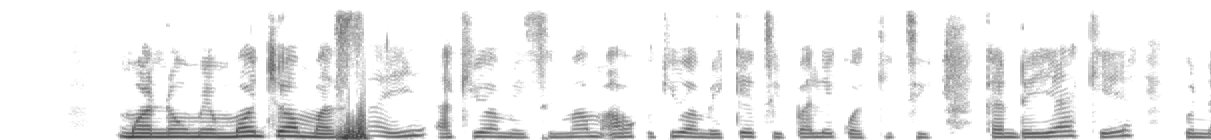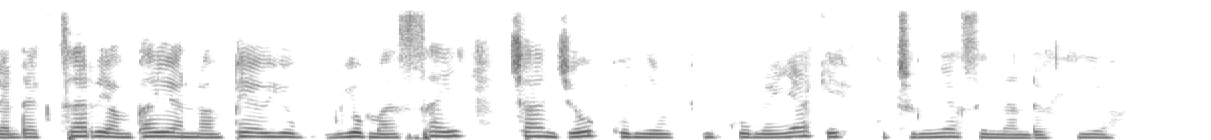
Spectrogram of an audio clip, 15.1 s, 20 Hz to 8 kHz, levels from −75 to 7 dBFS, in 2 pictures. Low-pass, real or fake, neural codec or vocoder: 7.2 kHz; real; none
